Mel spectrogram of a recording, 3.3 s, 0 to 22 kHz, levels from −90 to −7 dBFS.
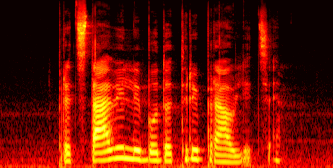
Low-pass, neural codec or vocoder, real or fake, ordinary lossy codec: none; vocoder, 44.1 kHz, 128 mel bands every 512 samples, BigVGAN v2; fake; none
